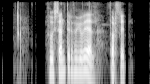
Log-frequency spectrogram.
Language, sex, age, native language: Icelandic, male, 20-29, Icelandic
